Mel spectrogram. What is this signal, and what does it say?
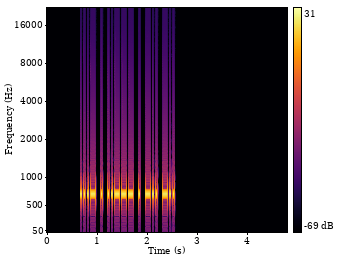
Morse code, heard as a keyed tone, about 36 wpm, 700 Hz. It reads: VE2EDD
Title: DXCC-100 Call Signs - 6 Characters - Repeated 2x - 35wpm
